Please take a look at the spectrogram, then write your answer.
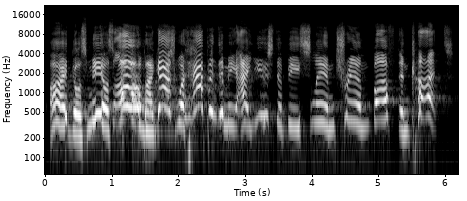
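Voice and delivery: high, loud comic wail over his weight gain; hammed-up dismay at the scale, laughing through it; mock panic. Pastor retelling to his church his horror at the scale, hammed-up high wail.

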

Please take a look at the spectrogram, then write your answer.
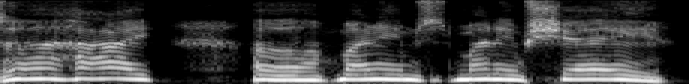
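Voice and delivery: meek, high-pitched little guy, hesitating; Shay. Acted. Pencil-shavings guy steps forward to introduce himself, meek and high. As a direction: stammer a timid introduction in a high voice. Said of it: "kinda meekly steps forward".

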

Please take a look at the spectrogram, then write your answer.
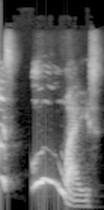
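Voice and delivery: "always" stretched slow and very high; drawn-out high repeat. Acted. Echoing the intro in a slow, high sing-song.

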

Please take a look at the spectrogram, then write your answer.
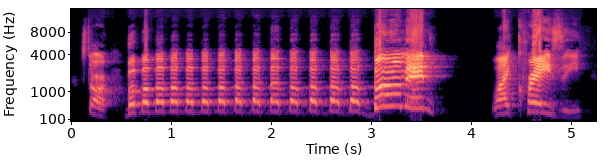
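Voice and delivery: high, loud stuttered bu-bu-bu; stuttering boom. Pretend. Imitating his news booming with a high stuttered bu-bu-bu. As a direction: hammer out the boom like a beat drop.

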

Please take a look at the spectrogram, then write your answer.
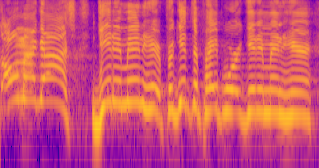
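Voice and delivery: high, alarmed orders; shocked supervisor. Retold or imitated. Supervisor seeing the broken arm, high alarmed orders. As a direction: react in shock and order them in.

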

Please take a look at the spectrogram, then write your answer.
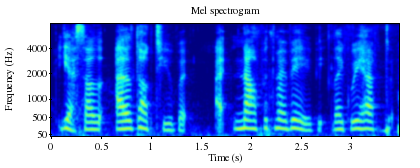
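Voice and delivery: a light mock Spanish accent, softly; fake Spanish accent. Celebrity wife to paparazzi, lightly mocked Spanish accent. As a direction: imitate a put-on Spanish accent, subdued. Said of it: "got that fake Spanish accent".

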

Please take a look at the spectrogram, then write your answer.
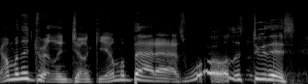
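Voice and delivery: cocky hype rising to a high whoop; pumped-up bravado. Retold or imitated. Teenage first-timer before jumping, pumped-up boasting. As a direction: build from quick boast to whooping. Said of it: "I'm all pumped".

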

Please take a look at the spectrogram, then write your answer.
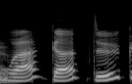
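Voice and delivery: Ouagadougou slow, each syllable separate; sounding it out. Shown as a demonstration. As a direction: spell Ouagadougou out by ear, syllable by syllable. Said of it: "exactly the way it sounds".

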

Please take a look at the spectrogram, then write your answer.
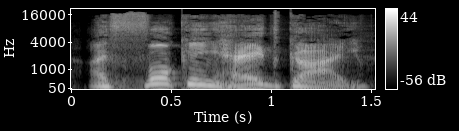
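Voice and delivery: slow, put-on Bosnian accent; wobbly Bosnian accent. Nurkic going at his rival, mock Bosnian accent. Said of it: "that accent went a couple of different ways".

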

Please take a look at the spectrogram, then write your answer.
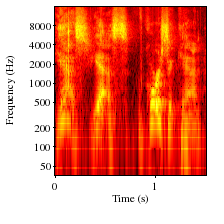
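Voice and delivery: eager, high-pitched retold yes; exuberant. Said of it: "is very exuberant here".

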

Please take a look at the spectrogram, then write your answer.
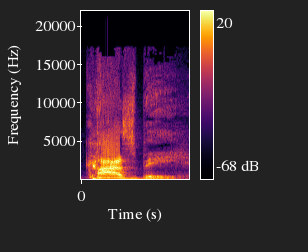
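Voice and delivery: slow, drawn-out mock anger; spitting it out. A narrator's reading. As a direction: spit the name out bitterly. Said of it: "as he spit out the word".

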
